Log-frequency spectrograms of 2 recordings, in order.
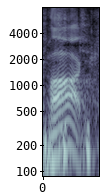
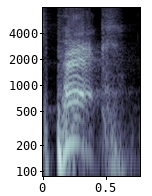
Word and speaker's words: PAC: Which Pac came in like a. Came in like a beast. – It's Pack. – Yeah, Pack. Yeah, which that's officially, it's actually Pack. That is how you pronounce it.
